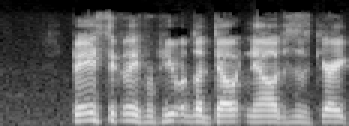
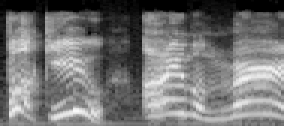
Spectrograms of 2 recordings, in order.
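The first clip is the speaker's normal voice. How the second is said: high, loud defiant shout; shouted stand against a ghost tormentor; defiant yell; 13 semitones higher, 5 dB louder, slower than usual. Retold or imitated. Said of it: "and he's like".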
